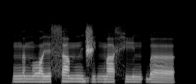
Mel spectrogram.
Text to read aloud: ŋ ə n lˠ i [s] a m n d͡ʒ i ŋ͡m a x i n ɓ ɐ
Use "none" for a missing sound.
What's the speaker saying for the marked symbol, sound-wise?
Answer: s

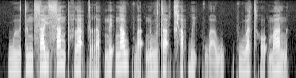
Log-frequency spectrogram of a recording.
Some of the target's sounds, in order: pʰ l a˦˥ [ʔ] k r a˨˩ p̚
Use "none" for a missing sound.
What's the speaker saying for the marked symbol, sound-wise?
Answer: ʔ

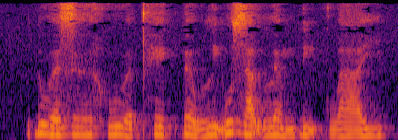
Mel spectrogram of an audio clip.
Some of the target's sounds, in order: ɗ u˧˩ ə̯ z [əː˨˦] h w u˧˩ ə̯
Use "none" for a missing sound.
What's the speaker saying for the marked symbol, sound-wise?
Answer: ə̤ː˨˩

